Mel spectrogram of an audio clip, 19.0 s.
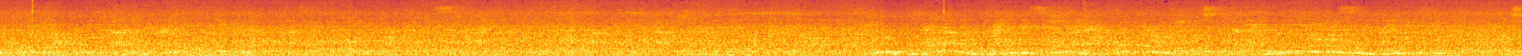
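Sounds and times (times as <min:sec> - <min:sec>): electric trains running slowly: 0:00.0 - 0:19.0.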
